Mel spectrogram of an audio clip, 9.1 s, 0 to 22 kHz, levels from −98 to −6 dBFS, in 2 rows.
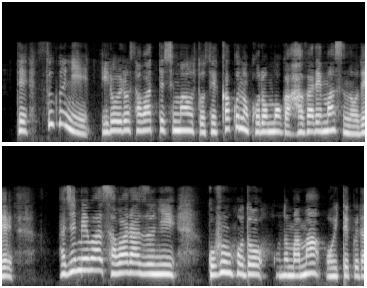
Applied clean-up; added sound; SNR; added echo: neural mask model DeepFilterNet 3.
